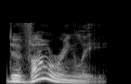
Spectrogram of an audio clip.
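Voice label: "devouringly", British English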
